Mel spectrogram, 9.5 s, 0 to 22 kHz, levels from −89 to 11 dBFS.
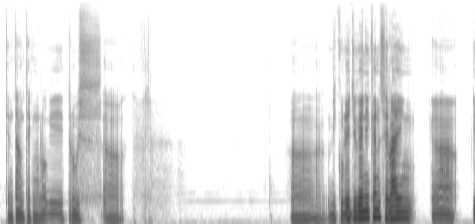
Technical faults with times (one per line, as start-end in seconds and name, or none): none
